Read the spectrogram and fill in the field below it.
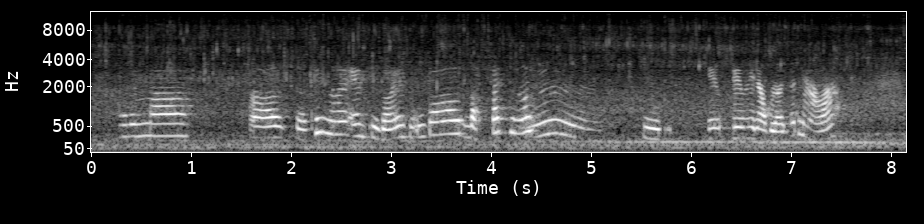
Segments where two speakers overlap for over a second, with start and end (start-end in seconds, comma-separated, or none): none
